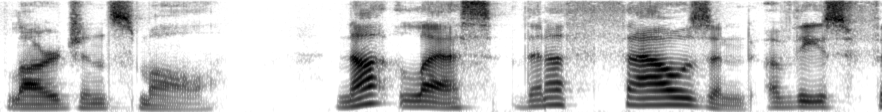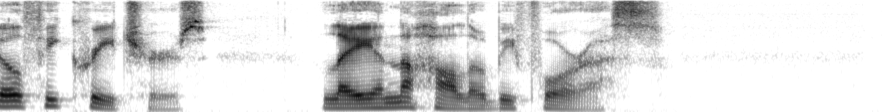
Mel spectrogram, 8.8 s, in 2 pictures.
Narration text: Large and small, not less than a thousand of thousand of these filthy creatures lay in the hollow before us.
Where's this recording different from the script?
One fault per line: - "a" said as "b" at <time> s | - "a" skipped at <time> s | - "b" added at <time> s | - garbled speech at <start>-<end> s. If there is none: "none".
- "thousand of" skipped at 4.0 s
